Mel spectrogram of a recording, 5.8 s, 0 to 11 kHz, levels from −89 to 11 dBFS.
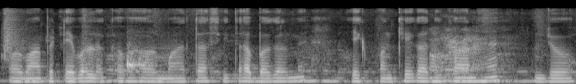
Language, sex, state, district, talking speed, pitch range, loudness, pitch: Hindi, male, Bihar, West Champaran, 175 wpm, 120-130 Hz, -18 LUFS, 125 Hz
